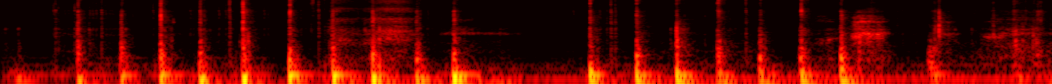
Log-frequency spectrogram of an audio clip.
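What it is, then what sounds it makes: Vacuum-compressed storage bag sounding hollow. A vacuum-compressed plastic space saver storage bag holding three blankets and a comforter, with the air pulled out, is knocked on repeatedly in about two dozen quick, uneven raps. Each knock is a short, dry, low thud with almost no ring. Though the packed bag is dense and heavy, it sounds like hollow plastic.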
